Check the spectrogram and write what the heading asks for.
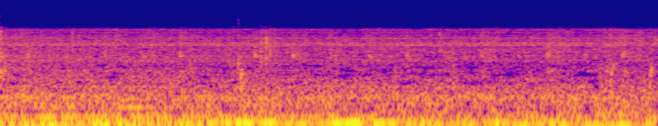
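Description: Pages of a hardcover comic-book omnibus being flipped, a soft paper rustle with a few faint page ticks, over a steady low hum and hiss.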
